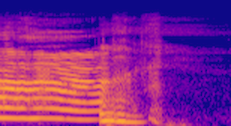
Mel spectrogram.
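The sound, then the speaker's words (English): A person imitates a whale call: a loud, sustained moaning tone that wavers slightly, then breaks into a lower, sliding groan that fades out after about a second and a half. “Are you calling whales?”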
